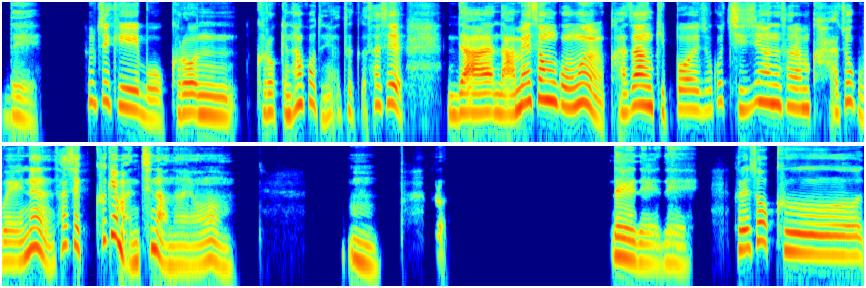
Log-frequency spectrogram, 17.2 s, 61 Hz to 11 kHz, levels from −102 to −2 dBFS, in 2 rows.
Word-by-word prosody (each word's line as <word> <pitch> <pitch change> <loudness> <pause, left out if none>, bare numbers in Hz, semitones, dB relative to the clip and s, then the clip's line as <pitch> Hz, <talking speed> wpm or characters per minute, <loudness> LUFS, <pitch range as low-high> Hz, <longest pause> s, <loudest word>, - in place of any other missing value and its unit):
네. 155 -6 -10 0.4
솔직히 245 -6 +1
뭐 150 -6 -7
그런 175 -3 -1 0.2
그렇긴 185 -2 -5
하거든요. 250 - -3
하여튼 200 +2 -13
그 - - -17
사실 250 +1 +1 0.4
나 185 +2 +5
남의 215 +8 +3
성공을 270 -4 +4
가장 240 +6 +5
기뻐해 215 0 -3
주고 210 +7 -10
지지하는 260 +2 0
사람은 225 -2 -1
가족 275 -1 -5
외에는 160 - 0
사실 280 - -1
크게 350 +4 +3
많지는 155 - +1
않아요. 135 0 -7 1.2
음. 145 -7 -6 0.5
그러 - - -11 1.7
네네네. 150 -7 -2 0.4
그래서 255 +7 +1
그 200 -4 0
200 Hz, 225 characters per minute, -25 LUFS, 160-250 Hz, 1.7 s, 나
